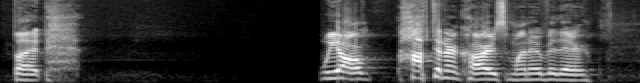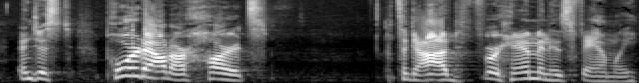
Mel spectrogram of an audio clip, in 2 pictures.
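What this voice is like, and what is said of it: Emotional, choked-up voice. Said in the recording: “I'm going to get emotional, I'm sorry.”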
